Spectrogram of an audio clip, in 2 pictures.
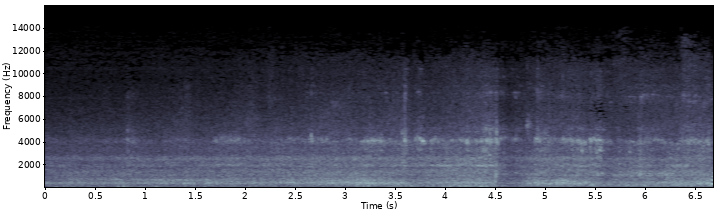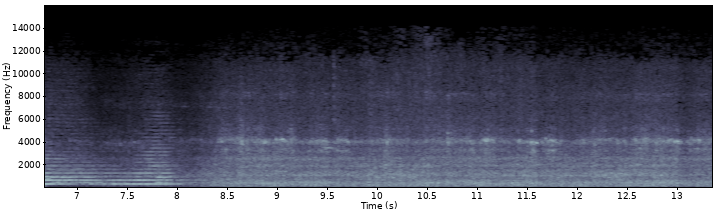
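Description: Metro-North M8 electric train passing through the station at speed: wheel and rail rumble builds as the cars go by, with a thin steady high whine. A little past halfway it sounds its horn once for about a second and a half.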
